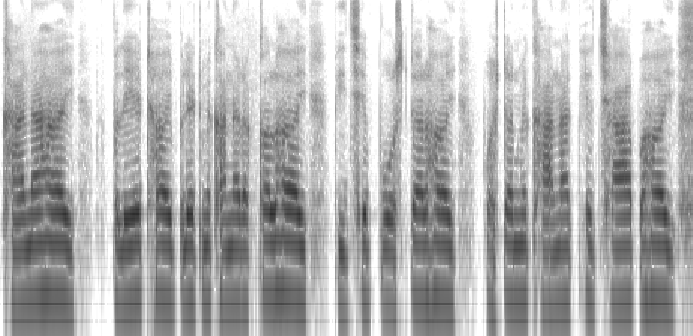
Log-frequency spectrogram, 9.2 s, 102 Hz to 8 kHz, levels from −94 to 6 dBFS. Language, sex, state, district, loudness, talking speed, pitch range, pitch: Bajjika, male, Bihar, Vaishali, -27 LUFS, 115 wpm, 155-165 Hz, 160 Hz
